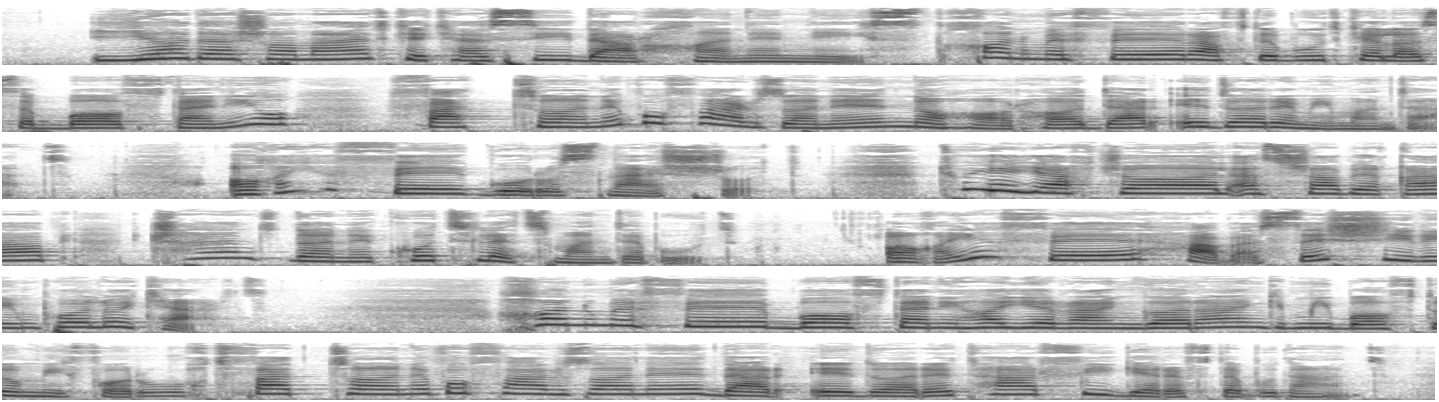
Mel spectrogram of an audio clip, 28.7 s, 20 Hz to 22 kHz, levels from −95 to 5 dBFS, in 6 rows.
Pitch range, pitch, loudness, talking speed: 215-300 Hz, 265 Hz, -23 LUFS, 125 wpm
